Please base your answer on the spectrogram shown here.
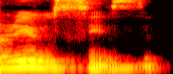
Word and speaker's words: réussissent: Il, elle réussissent. So here is a double S all the way. So S, there's no Z.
